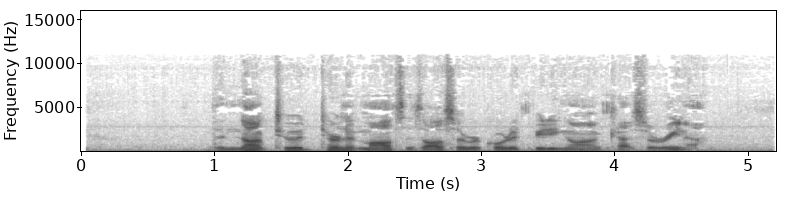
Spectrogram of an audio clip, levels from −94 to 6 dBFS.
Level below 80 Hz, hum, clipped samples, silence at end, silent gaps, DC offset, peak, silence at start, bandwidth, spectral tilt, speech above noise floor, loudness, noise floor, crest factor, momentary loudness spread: -42 dBFS; none; under 0.1%; 0 s; none; under 0.1%; -4 dBFS; 0.05 s; 11.5 kHz; -6 dB/octave; 22 dB; -25 LUFS; -46 dBFS; 22 dB; 8 LU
